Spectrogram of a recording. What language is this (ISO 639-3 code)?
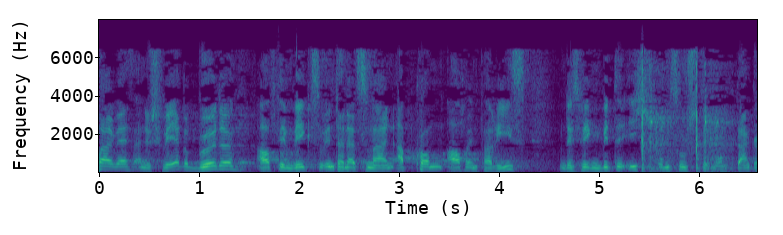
deu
